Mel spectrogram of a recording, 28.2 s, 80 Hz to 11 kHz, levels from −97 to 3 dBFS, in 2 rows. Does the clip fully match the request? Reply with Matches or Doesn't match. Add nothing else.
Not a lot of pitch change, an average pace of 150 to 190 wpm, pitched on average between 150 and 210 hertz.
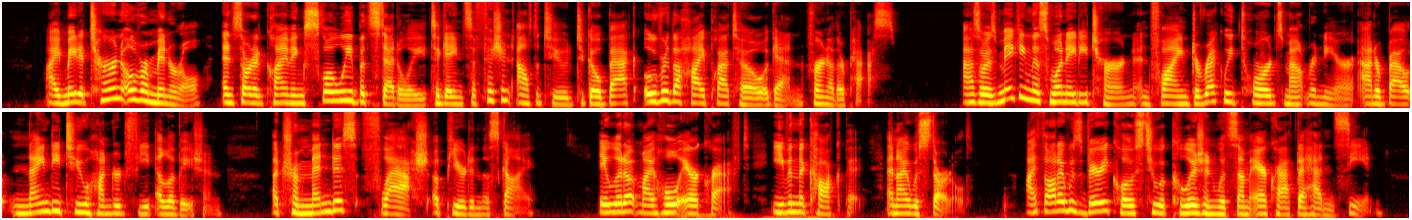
Doesn't match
